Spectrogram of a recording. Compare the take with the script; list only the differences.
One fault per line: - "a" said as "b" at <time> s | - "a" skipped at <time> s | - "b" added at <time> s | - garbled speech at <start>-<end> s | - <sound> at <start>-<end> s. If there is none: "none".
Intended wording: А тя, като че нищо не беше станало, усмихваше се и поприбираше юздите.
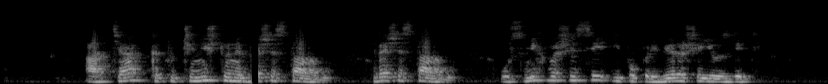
- dropout at 2.5-2.6 s
- "беше станало" added at 3.7 s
